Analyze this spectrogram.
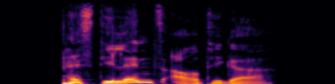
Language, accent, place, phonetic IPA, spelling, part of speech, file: German, Germany, Berlin, [pɛstiˈlɛnt͡sˌʔaːɐ̯tɪɡɐ], pestilenzartiger, adjective, De-pestilenzartiger.ogg
- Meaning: inflection of pestilenzartig: 1. strong/mixed nominative masculine singular 2. strong genitive/dative feminine singular 3. strong genitive plural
